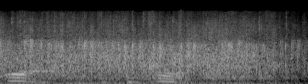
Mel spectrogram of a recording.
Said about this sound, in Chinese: 布兰迪斯的这番讲话受到了工党、绿党还有多名联盟党参议员的起身喝彩和掌声欢迎。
